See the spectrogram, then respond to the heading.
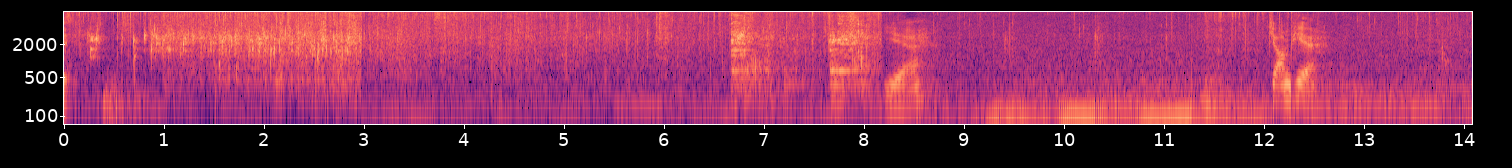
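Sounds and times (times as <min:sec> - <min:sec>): meat sizzling in hot oil: 0:00.0 - 0:14.0
metal spatula scraping wok: 0:06.7 - 0:08.2.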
